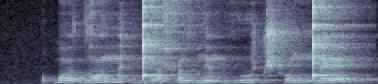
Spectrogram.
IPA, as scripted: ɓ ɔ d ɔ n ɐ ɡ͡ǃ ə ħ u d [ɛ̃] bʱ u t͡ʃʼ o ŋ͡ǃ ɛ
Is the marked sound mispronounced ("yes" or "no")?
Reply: no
